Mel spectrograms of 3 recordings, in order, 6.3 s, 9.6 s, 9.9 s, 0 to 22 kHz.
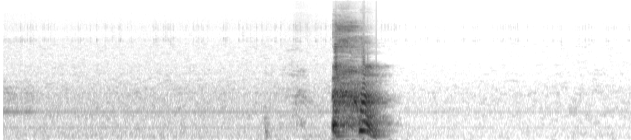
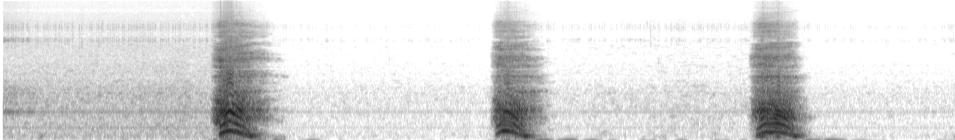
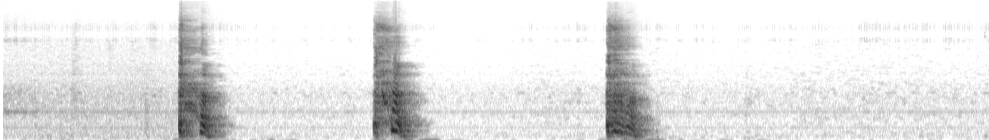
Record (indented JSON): {
  "cough_length": "6.3 s",
  "cough_amplitude": 32768,
  "cough_signal_mean_std_ratio": 0.2,
  "exhalation_length": "9.6 s",
  "exhalation_amplitude": 32766,
  "exhalation_signal_mean_std_ratio": 0.29,
  "three_cough_length": "9.9 s",
  "three_cough_amplitude": 32767,
  "three_cough_signal_mean_std_ratio": 0.25,
  "survey_phase": "beta (2021-08-13 to 2022-03-07)",
  "age": "65+",
  "gender": "Male",
  "wearing_mask": "No",
  "symptom_none": true,
  "smoker_status": "Never smoked",
  "respiratory_condition_asthma": false,
  "respiratory_condition_other": false,
  "recruitment_source": "REACT",
  "submission_delay": "3 days",
  "covid_test_result": "Negative",
  "covid_test_method": "RT-qPCR",
  "influenza_a_test_result": "Negative",
  "influenza_b_test_result": "Negative"
}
